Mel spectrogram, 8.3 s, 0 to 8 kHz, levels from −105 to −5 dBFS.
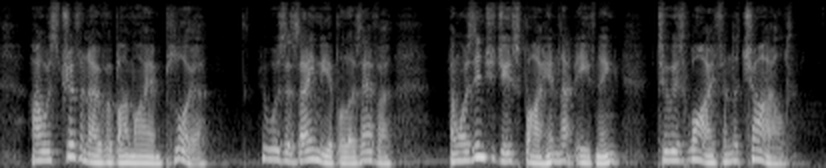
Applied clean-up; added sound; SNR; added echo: none; none; none; reverberation time 0.2 s.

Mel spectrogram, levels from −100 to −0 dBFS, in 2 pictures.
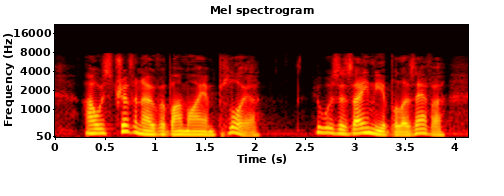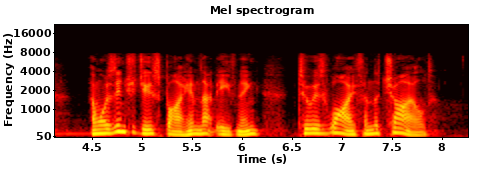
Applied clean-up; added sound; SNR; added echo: none; none; none; none.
